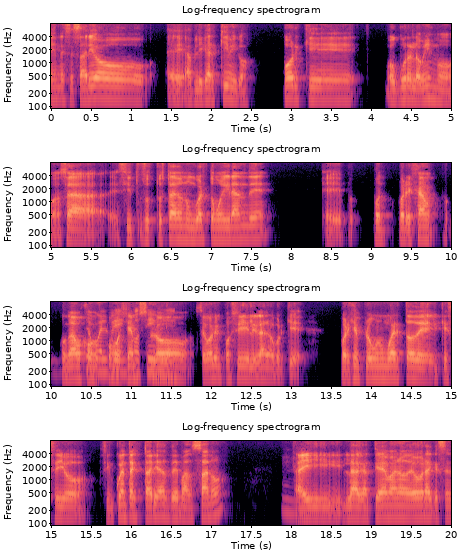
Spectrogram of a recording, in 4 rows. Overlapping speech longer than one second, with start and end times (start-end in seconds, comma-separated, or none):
10.4-11.6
